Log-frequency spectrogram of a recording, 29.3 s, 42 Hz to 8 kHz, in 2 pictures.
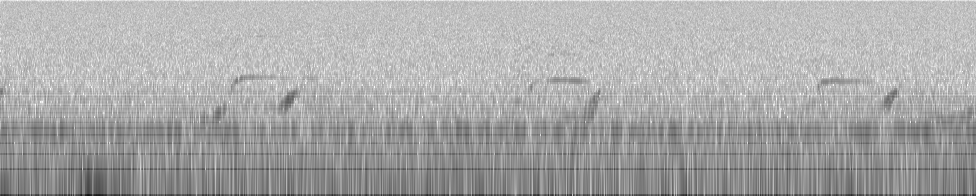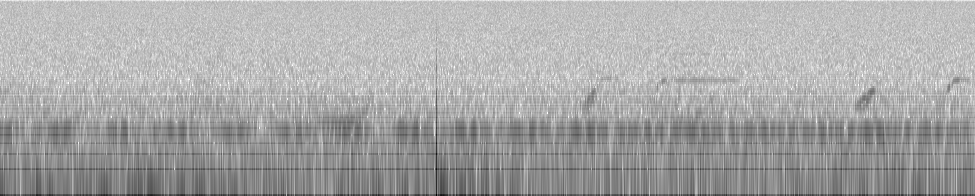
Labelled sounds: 3.4	3.9	humpback whale, 0.80 to 1.1 kHz
8.2	8.8	humpback whale, 0.86 to 0.99 kHz
12.2	12.8	humpback whale, 0.80 to 0.99 kHz
24.7	24.9	humpback whale, 0.90 to 0.99 kHz
28.8	29.2	humpback whale, 0.80 to 0.99 kHz

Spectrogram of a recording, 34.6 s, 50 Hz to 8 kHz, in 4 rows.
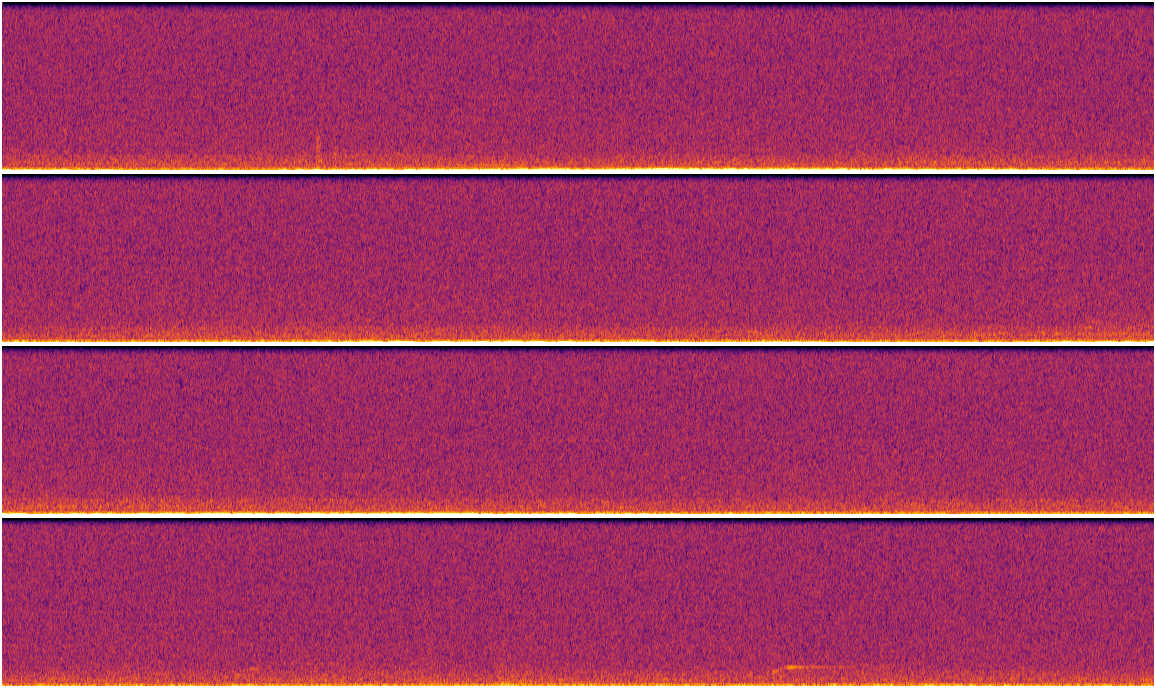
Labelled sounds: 31.7	32.1	humpback whale, 0.80 to 1.1 kHz

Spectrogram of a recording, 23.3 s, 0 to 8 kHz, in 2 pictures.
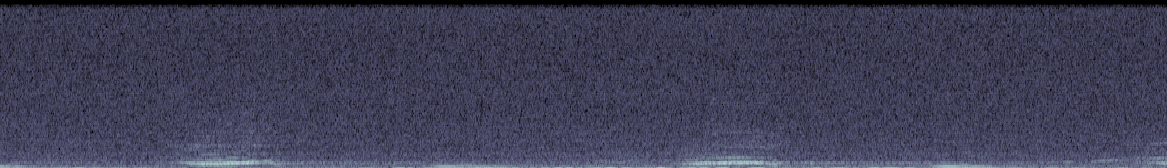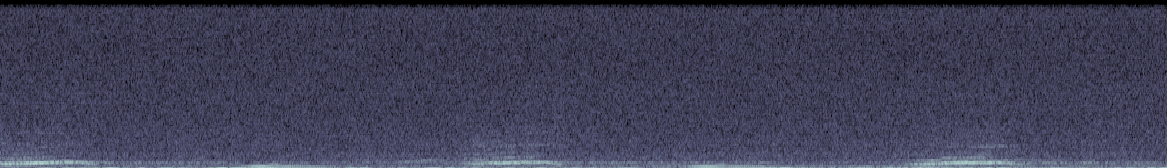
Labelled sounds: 11.5	11.8	humpback whale, 1.1 to 1.2 kHz
21.4	21.8	humpback whale, 0.99 to 1.1 kHz

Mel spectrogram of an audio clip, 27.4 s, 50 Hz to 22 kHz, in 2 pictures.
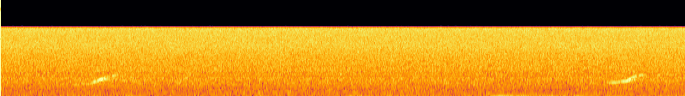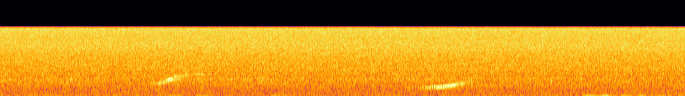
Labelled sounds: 2.1	2.4	humpback whale, 0.80 to 0.96 kHz
12.6	12.9	humpback whale, 0.80 to 0.96 kHz
17.1	17.5	humpback whale, 0.80 to 0.99 kHz

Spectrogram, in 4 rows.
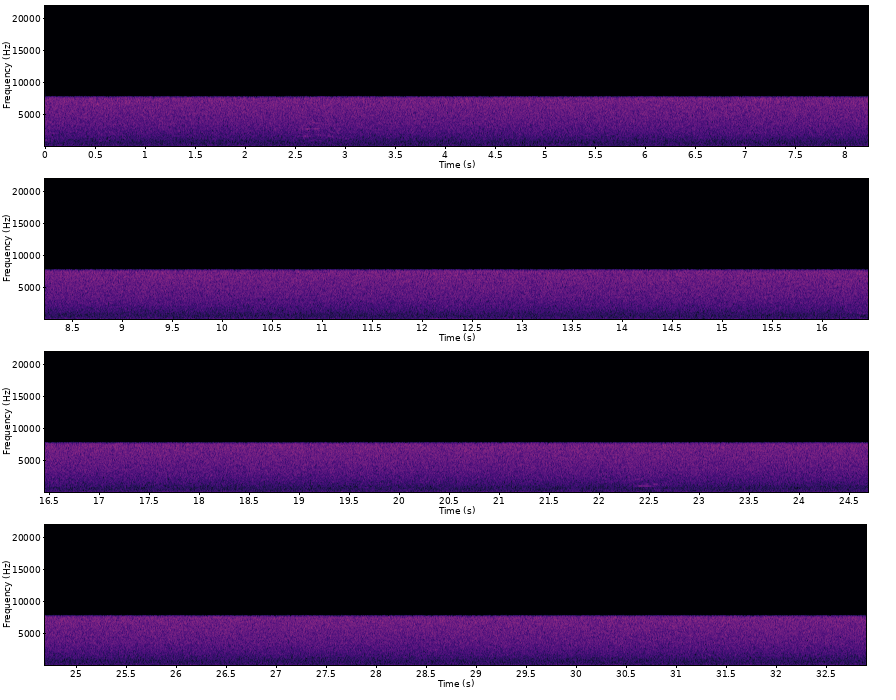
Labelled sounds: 22.3	22.7	humpback whale, 0.93 to 1.3 kHz

